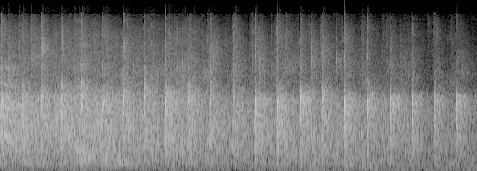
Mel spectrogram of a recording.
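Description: An audience at a city of Lockport gathering applauds, a steady wash of many hands clapping with a pulsing rhythm of louder claps, close and sustained throughout.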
